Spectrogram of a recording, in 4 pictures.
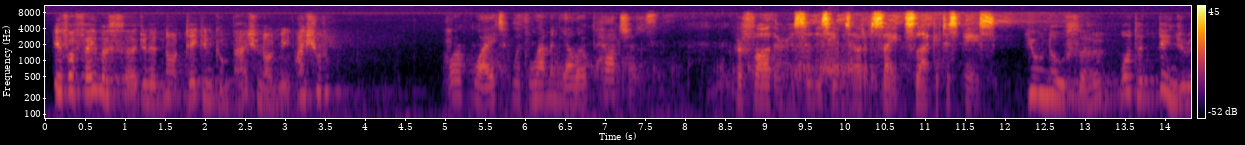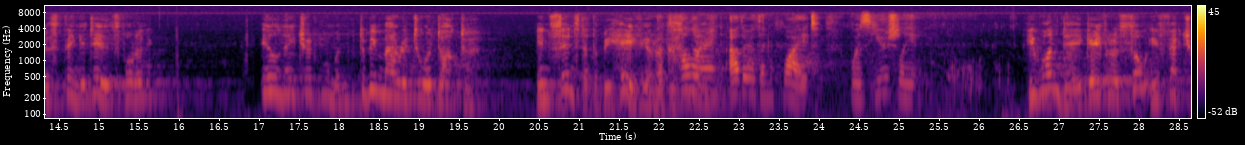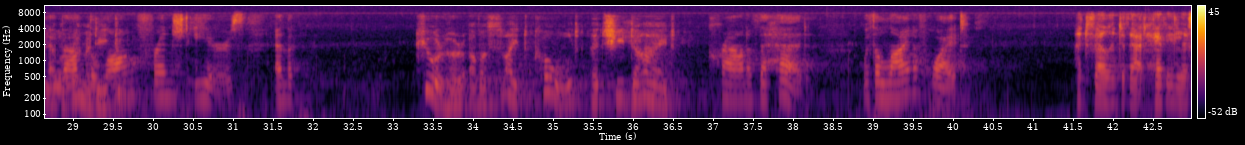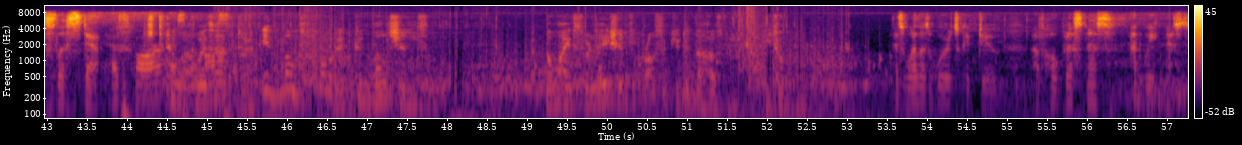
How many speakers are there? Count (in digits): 3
